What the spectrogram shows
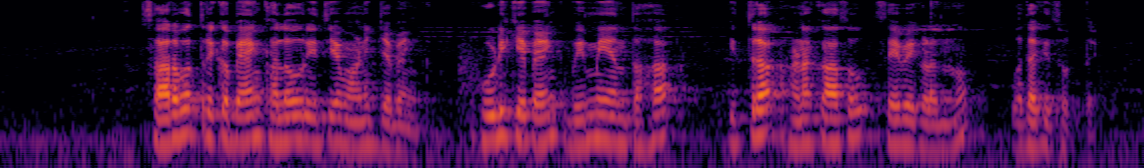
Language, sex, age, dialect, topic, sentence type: Kannada, male, 36-40, Mysore Kannada, banking, statement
